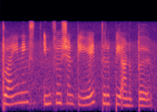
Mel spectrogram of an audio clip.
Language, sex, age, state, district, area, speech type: Tamil, female, 18-30, Tamil Nadu, Sivaganga, rural, read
